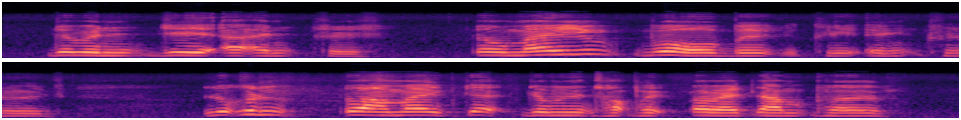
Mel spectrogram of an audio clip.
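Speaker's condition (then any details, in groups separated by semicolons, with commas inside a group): Cerebral palsy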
